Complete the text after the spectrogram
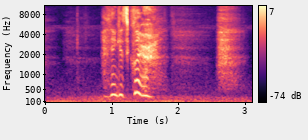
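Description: A young girl speaks quietly and shakily.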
